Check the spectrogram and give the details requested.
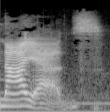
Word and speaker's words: naiad: we call the nymphs, we actually call them naiads instead of nymphs.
